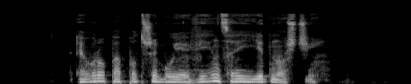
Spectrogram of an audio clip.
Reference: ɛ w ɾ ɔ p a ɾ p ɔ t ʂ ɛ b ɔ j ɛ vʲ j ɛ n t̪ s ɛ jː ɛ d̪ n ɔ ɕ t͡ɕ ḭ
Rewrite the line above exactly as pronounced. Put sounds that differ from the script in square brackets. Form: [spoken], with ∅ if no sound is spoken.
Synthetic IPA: ɛ w ɾ ɔ p a [∅] p ɔ t ʂ ɛ b [u] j ɛ vʲ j ɛ n t̪ s ɛ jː ɛ d̪ n ɔ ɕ t͡ɕ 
